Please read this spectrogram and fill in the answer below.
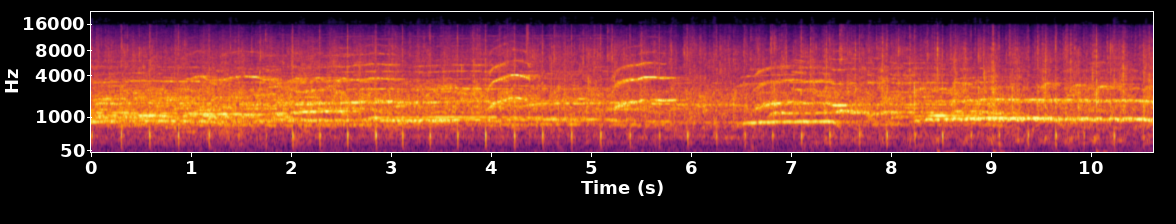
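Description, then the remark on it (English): A large audience gives a final round of applause to graduates, clapping steadily in a dense, continuous wash with scattered high whoops and whistles rising above it throughout, holding a fairly even loudness for about ten seconds. “And of course, one final round of applause to our graduates.”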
